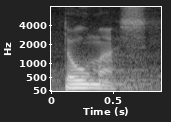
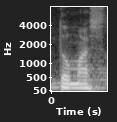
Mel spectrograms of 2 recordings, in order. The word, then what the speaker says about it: Thomas: Mark is not a direct Disciple so ang pagbigkas mo ng pangalan mo is Mark John Thomas hindi Tomas namang Tomas ha um I love the Ano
